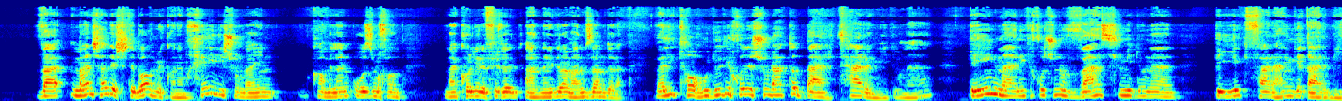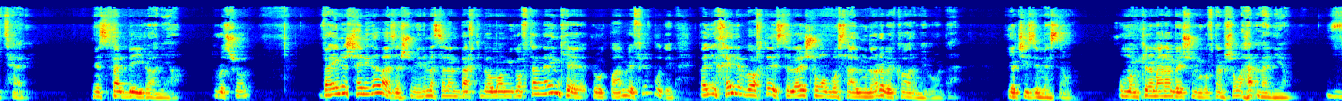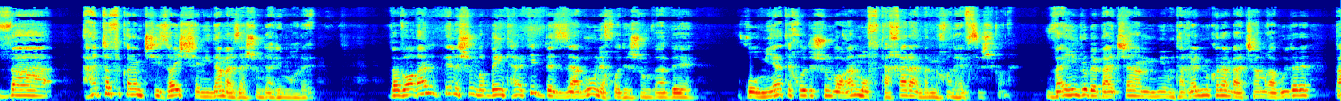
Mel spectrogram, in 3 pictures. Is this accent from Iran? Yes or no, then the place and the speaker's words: yes; Tehran, Tehran Province, Iran; چون من توی محله ارمنی نشین تهران بزرگ شدم، خیابون فرای جنوبی سهروردی الان و نزدیک 25 شهریور، فکر کنم حدود کلاس اول راهنمایی بود رفتیم اونجا، یعنی من میشدم حساب کنید 12 سال،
